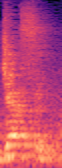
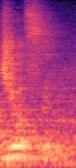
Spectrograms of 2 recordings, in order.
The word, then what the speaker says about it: Jeffrey: not body is buried this is jeffrey not geoffrey he is jeffrey jeffrey let's let's look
